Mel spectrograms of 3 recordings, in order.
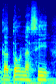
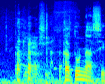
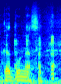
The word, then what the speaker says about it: Katoen Natie: Un gusto recibir en buscadores a Fernando Correa, gerente de relaciones institucionales de Catón Nasí. Lo pronuncié bien. Katú nazi. Katú nazi.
